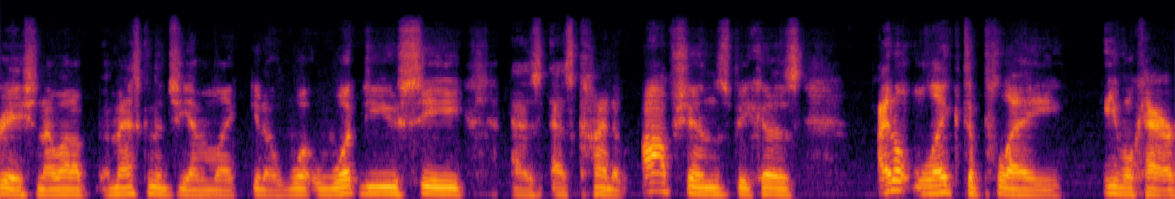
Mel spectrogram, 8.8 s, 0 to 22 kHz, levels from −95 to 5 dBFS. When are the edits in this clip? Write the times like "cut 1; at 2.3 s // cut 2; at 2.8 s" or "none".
none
